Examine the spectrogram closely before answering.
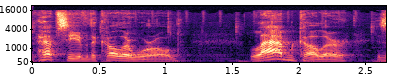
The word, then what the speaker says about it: Lab: The first thing to discuss is it's not actually called lab. Most people, when they see the color mode, they pronounce it that way because it's got a capital L and a lowercase a and a b. It's actually pronounced L.A.B, and the reason that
